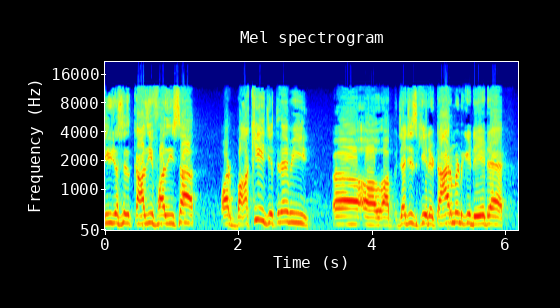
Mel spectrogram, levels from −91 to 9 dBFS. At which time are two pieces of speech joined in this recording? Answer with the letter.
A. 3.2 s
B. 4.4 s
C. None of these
C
